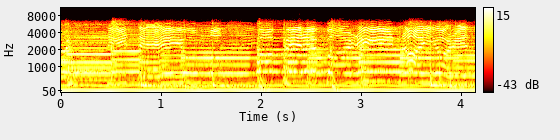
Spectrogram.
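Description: Women singing a Sylheti dhamail folk song through microphones and a PA, the voice wavering with vibrato over steady instrumental accompaniment.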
